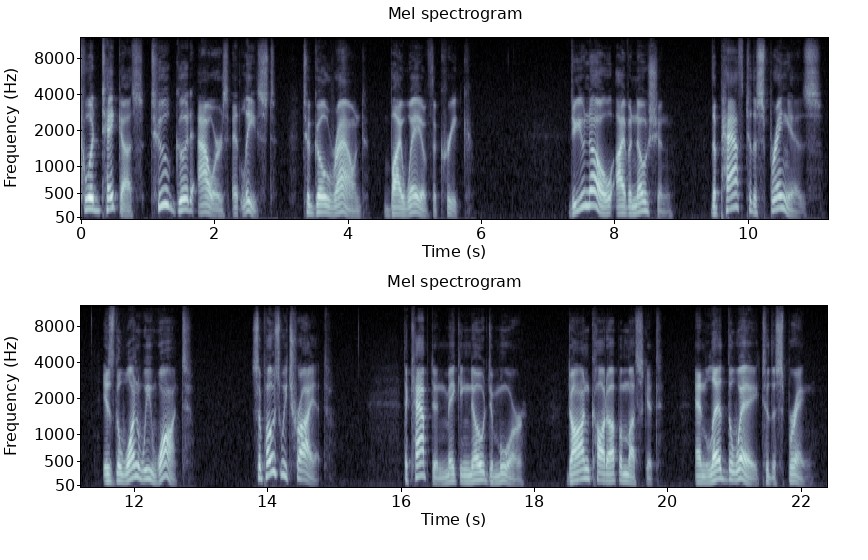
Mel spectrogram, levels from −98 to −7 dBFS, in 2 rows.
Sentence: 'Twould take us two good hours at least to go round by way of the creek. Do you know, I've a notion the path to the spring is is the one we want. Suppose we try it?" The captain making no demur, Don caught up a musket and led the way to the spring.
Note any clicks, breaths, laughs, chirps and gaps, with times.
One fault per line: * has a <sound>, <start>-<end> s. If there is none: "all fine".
all fine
